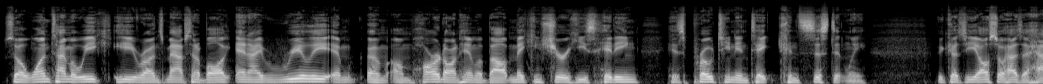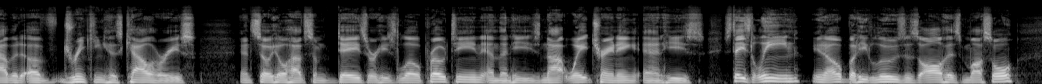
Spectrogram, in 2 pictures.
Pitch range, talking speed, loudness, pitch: 100-115 Hz, 195 wpm, -16 LUFS, 105 Hz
